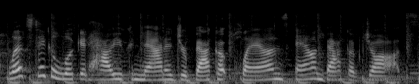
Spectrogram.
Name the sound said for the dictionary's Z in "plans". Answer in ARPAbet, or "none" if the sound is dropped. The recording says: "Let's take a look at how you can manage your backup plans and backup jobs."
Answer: Z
